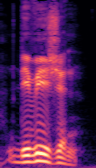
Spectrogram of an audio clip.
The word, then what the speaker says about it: division: Những danh từ tương đương là division, chữ S đọc là J.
